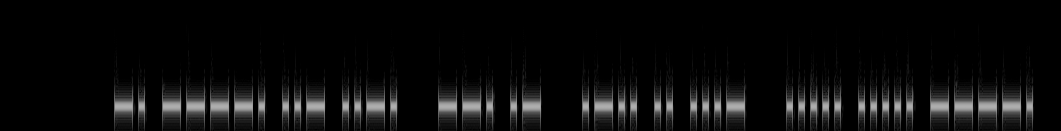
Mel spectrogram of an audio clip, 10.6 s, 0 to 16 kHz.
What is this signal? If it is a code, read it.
Morse code, heard as a keyed tone, about 20 wpm, 700 Hz. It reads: N9UF GA LIV 559
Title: SOTA QSO Practice 20wpm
